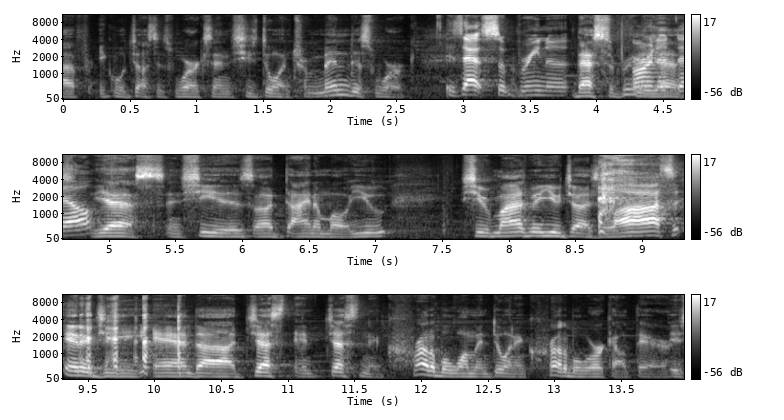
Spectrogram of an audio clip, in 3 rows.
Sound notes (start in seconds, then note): 8.6 judge laughs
